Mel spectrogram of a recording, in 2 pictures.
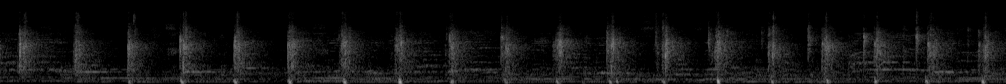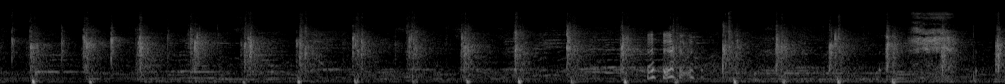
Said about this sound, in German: Also, ihr habt super geklatscht, Church. Super geklatscht. Ja, wirklich. Top. Top.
